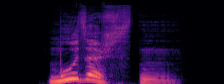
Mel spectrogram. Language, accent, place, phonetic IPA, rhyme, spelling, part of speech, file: German, Germany, Berlin, [ˈmuːzɪʃstn̩], -uːzɪʃstn̩, musischsten, adjective, De-musischsten.ogg
- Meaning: 1. superlative degree of musisch 2. inflection of musisch: strong genitive masculine/neuter singular superlative degree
